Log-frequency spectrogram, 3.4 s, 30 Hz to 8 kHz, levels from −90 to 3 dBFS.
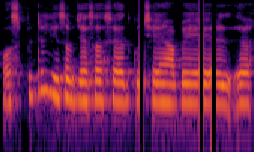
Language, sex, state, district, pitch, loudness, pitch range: Hindi, female, Bihar, Muzaffarpur, 190 Hz, -30 LUFS, 185-205 Hz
